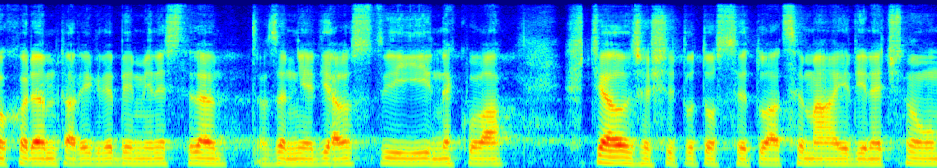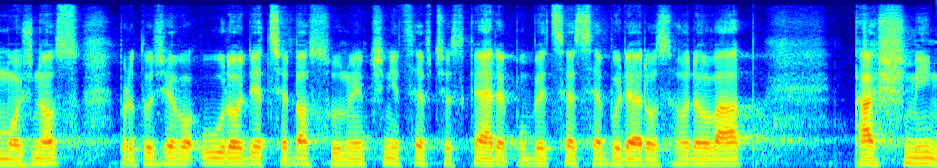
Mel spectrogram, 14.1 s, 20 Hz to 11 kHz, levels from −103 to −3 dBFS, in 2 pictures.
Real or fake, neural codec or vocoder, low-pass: fake; codec, 24 kHz, 0.9 kbps, WavTokenizer, small release; 9.9 kHz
